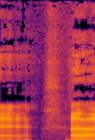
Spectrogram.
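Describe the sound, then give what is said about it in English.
A goat bleats twice, loud, with a brief silent pause between the wavering first cry and the steadier, drawn-out second one. “there's some goats that are like getting in your way as you're trying to have conversation with each other”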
